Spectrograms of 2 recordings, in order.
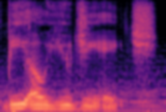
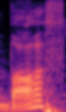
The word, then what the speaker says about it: bough: I think I'm pronouncing that right. It's Bough. Is that boff? Buff? It's bow, right? Spelled like dough.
